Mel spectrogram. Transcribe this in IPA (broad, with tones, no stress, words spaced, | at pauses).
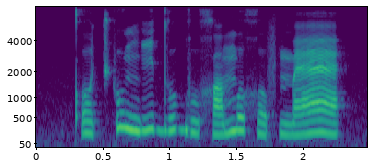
kʼo˨˩˦t͡ʃʼu˥˨ŋi˧˥˧d̪u˧˥˧ ɡu˨˩xɒ˩˥mo˥˨xo˨˩˦f mæ˧˥˧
